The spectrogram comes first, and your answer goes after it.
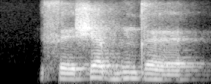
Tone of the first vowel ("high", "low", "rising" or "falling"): low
